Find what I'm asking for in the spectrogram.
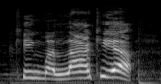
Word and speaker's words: Malakiyah: King Malakiyah.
